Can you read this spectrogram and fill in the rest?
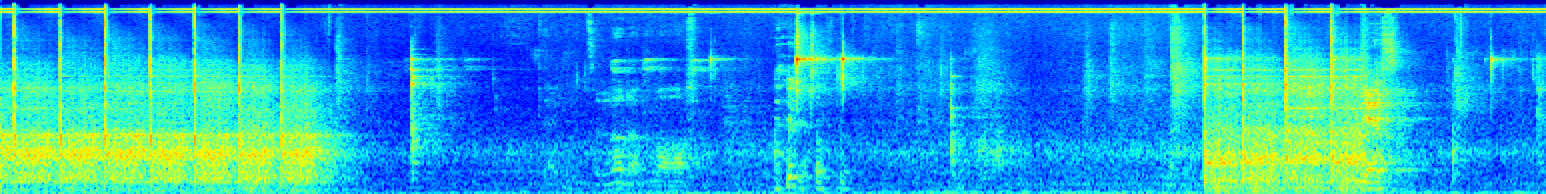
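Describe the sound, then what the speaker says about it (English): Rapid, sharp hammer taps ring on a Nissan Skyline front subframe part in two loud bursts, separated by a quieter stretch of handling noises and a brief spoken word. "probably with a hammer"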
